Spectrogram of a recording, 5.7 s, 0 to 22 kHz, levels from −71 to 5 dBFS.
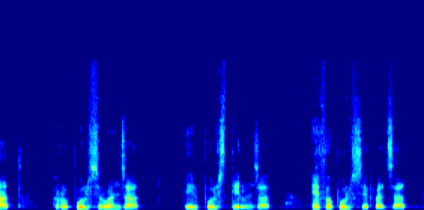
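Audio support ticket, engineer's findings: Repeated packet loss (robotic sound), 3.09–3.74 s: three short gaps, longest 29 ms, patched by stretching prior audio. Network jitter buffer concealment, gives that choppy speech.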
